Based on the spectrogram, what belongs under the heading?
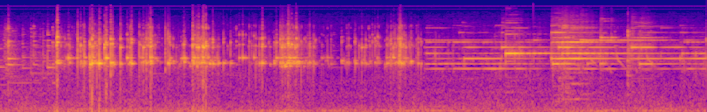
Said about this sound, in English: Different coloured and shaped wind chimes hang from branches in the trees in the hospital grounds.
